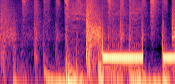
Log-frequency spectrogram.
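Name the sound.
telephone call ringing tone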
